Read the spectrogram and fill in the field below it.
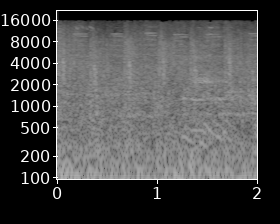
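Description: A laser beam fires with a buzzing hum.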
